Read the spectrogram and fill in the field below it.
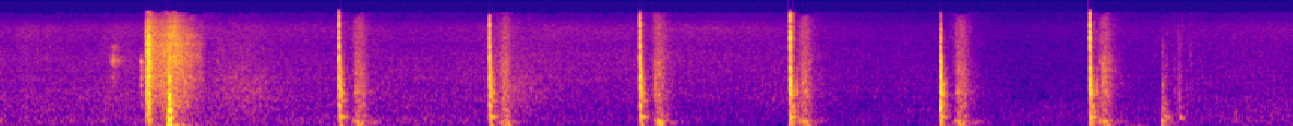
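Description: Wooden planks knock and clatter into place.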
